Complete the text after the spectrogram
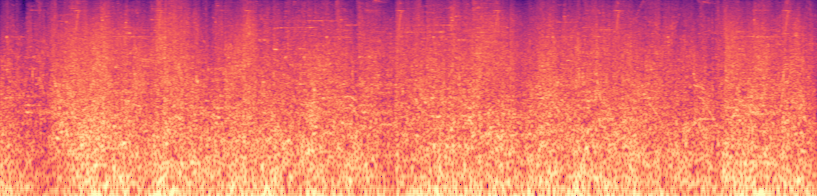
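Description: Game spells crackle, whoosh and boom in a busy fight.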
